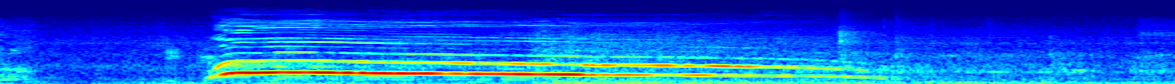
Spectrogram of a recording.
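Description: A man's long, loud, high "woo!" whoop, held for about two and a half seconds with its pitch slowly sinking before it trails off.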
